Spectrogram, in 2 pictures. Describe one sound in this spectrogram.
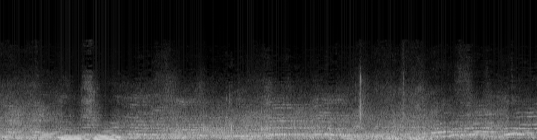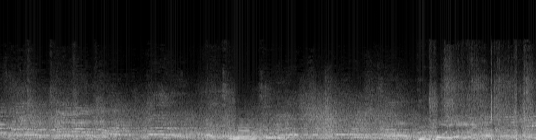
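Ice hockey sticks clack against a puck and the ice.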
